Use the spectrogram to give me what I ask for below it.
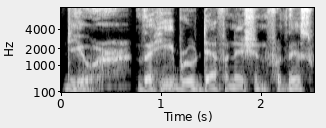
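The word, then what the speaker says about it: דור: have required using this Hebrew word, which is pronounced dur.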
